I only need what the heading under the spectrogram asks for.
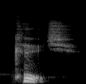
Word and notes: cooch: Australian English

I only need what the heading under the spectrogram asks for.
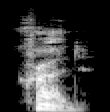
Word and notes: crud: Australian English

